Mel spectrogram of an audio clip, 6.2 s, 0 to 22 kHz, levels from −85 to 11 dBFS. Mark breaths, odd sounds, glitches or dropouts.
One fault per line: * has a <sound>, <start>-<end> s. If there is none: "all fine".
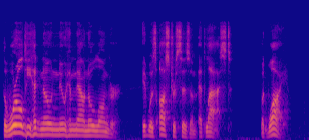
all fine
